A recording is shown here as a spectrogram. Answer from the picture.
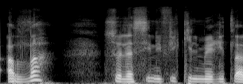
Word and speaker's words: Allah: Mais le I a été retranché, a été enlevé par souci d'allègement dans la prononciation. C'est comme une sorte d'élision en français. Donc, au lieu de dire Al-Ilah, les Arabes disent Allah. Al-Ilah vient du verbe Aliha.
